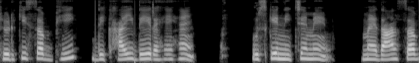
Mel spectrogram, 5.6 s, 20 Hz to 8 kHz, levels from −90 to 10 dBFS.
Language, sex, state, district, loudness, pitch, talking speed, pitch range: Hindi, female, Chhattisgarh, Balrampur, -20 LUFS, 230 Hz, 140 wpm, 220-245 Hz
